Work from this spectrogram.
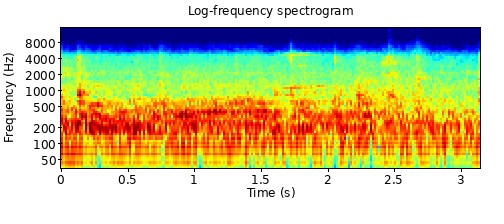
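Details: Electric fan that only hummed and turned stiffly, after its motor was taken apart, cleaned and oiled: a smooth, even whoosh with no hum or drag, running normally after the repair.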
